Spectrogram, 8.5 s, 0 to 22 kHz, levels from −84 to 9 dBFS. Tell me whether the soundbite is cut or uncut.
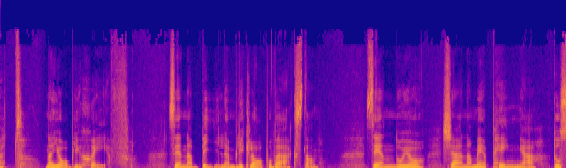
uncut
